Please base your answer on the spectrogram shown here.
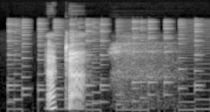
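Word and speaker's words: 赤: Aka? Aka? How do you say that? Aka.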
